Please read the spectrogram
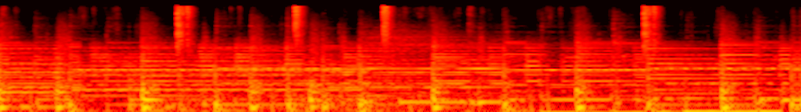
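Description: Background music with guitar and a steady bass line. A few sharp cracks come through it at irregular moments: twigs being snapped by hand off a branch.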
